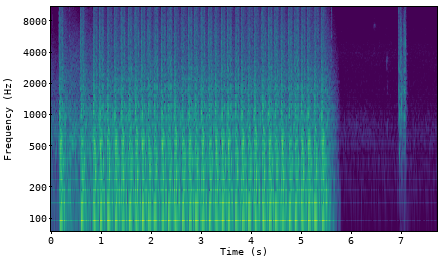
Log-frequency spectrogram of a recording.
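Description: A rapid burst of automatic gunfire from a gun in the game 7 Days To Die: a dense, loud stream of evenly spaced shots for about five seconds, then silence broken by a couple of faint clicks and a sharp thump.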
